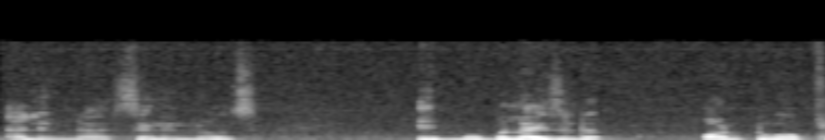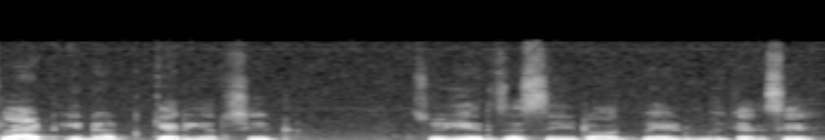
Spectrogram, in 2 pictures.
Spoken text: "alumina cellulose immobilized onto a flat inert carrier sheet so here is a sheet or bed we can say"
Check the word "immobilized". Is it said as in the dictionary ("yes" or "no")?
yes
